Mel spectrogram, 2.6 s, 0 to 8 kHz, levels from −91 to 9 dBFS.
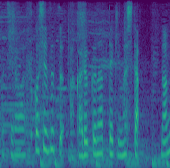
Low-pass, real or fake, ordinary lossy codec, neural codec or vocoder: none; real; none; none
